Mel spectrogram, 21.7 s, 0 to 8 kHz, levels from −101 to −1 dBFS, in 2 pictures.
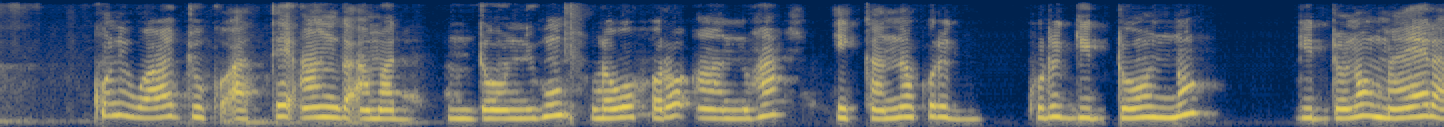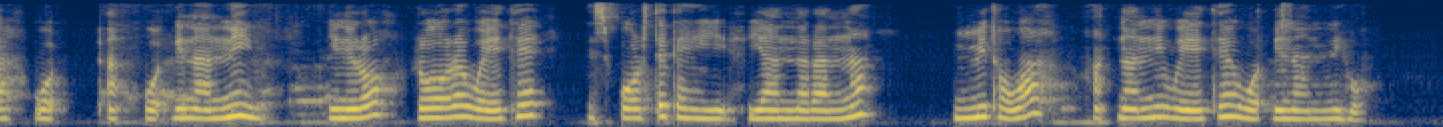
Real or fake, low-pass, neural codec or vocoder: fake; 7.2 kHz; codec, 16 kHz, 8 kbps, FreqCodec, smaller model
